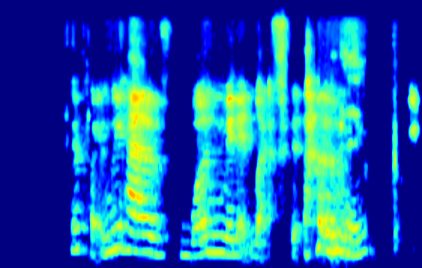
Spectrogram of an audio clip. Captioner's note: chuckles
